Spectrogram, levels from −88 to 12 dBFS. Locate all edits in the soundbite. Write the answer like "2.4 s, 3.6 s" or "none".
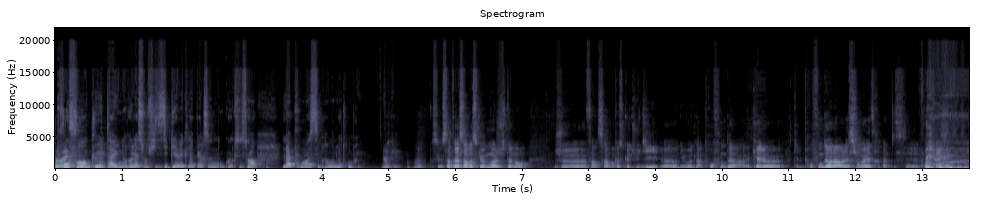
2.4 s, 8.3 s, 11.0 s

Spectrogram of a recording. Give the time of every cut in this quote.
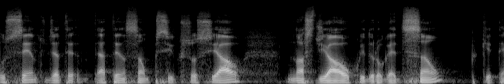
3.2 s

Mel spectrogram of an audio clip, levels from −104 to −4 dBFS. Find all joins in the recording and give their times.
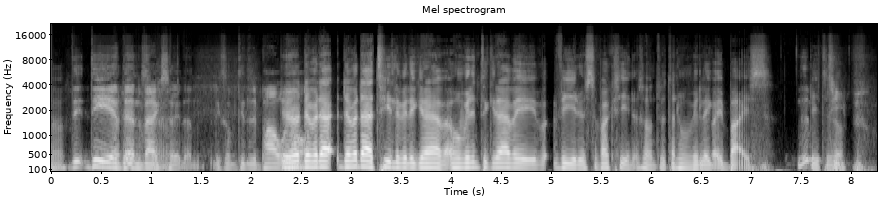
6.6 s

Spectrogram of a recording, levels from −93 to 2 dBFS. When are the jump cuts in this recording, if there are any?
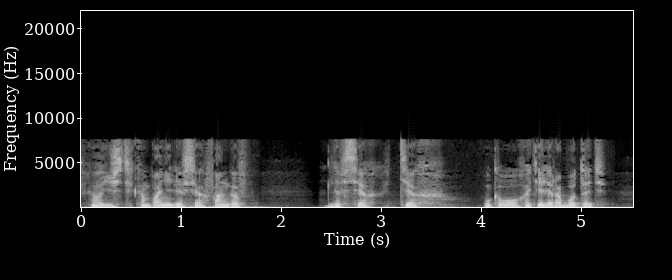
none

